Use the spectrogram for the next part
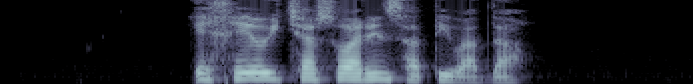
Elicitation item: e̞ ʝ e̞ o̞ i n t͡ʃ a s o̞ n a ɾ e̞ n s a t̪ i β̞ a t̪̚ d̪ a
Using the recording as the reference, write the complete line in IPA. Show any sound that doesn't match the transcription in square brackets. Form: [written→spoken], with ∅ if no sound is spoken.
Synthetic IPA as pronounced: e̞ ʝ e̞ o̞ i [n→∅] t͡ʃ a s o̞ [n→∅] a ɾ e̞ n s a t̪ i β̞ a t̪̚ d̪ a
